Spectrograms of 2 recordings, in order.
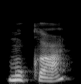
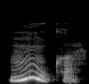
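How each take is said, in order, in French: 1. La terminaison est prononcée en entier, pas réduite. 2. La terminaison est réduite au maximum.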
